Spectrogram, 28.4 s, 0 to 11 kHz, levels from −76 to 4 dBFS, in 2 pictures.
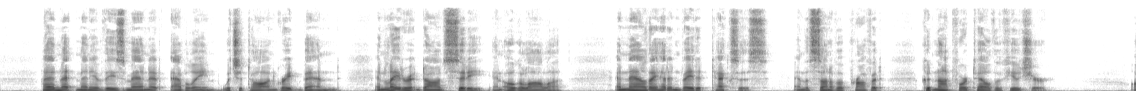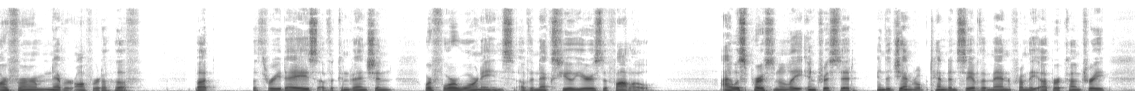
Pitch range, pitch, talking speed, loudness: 80-115 Hz, 90 Hz, 155 wpm, -24 LUFS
